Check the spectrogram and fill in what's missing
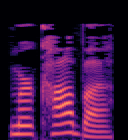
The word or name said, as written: merkaba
